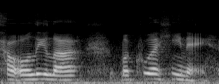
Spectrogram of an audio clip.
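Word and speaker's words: Hauʻoli Lā Makuahine: And in Hawaiian, it's ha'olila makuahine is how you say it.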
